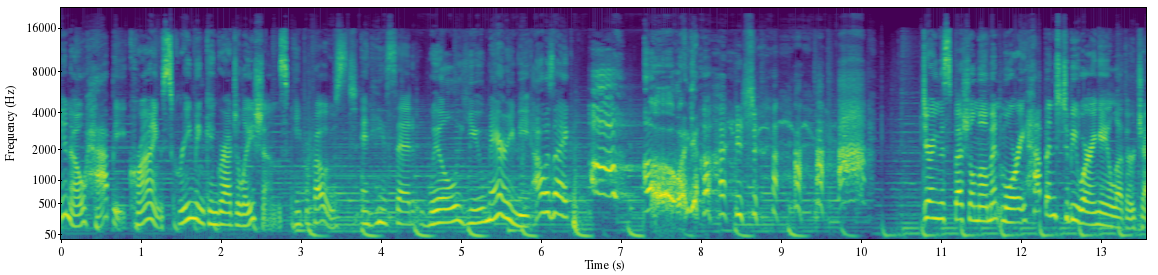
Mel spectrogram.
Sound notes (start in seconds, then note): 6.6 laughs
